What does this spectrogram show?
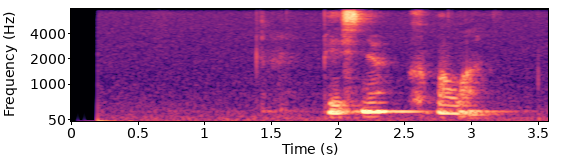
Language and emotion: Russian, neutral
